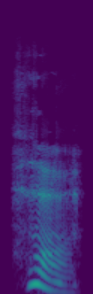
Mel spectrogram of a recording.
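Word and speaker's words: 呵: HE, pronounced like her, with a yawn, which is associated with the heart.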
